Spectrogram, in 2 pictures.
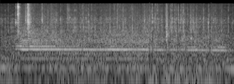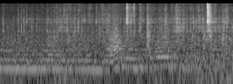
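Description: Windscreen wipers swish across wet glass.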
